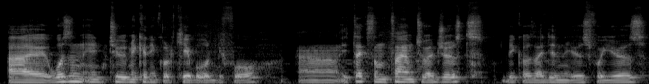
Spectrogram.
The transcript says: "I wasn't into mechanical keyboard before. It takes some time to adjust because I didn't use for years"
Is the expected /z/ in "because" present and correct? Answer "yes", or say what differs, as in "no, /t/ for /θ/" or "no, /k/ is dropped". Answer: yes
